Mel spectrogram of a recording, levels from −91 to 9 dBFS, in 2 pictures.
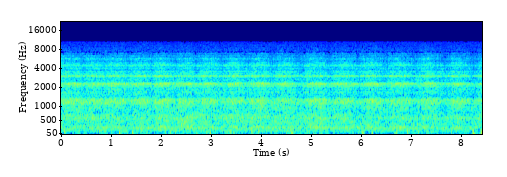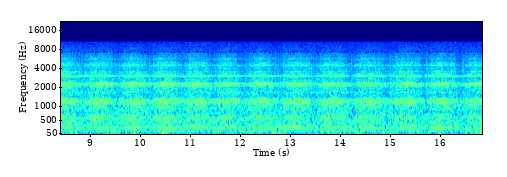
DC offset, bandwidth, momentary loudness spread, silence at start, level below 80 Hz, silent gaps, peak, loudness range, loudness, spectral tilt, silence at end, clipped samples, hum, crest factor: under 0.1%; 10.5 kHz; 3 LU; 0 s; -50 dBFS; none; -16 dBFS; 2 LU; -31 LUFS; -2.5 dB/octave; 0 s; under 0.1%; none; 16 dB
